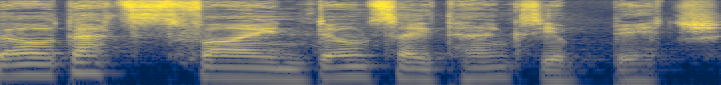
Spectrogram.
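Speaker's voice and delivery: acted delivery through gritted teeth. Retelling what a mother said after another car didn't say thanks, through gritted teeth. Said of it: "real kind of through gritted teeth".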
